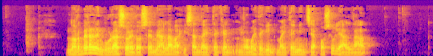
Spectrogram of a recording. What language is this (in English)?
Basque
